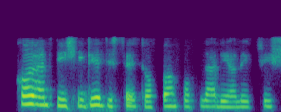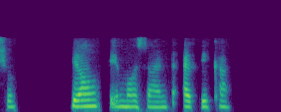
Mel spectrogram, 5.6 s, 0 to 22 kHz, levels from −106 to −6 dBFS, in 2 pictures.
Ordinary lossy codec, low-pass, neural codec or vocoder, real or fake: none; 5.4 kHz; codec, 16 kHz, 1.1 kbps, Voila-Tokenizer; fake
